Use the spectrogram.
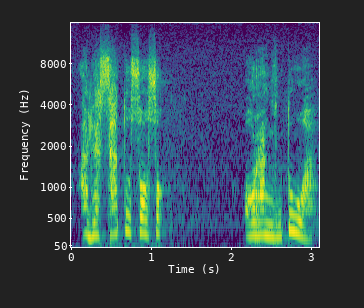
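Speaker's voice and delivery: plain reading voice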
